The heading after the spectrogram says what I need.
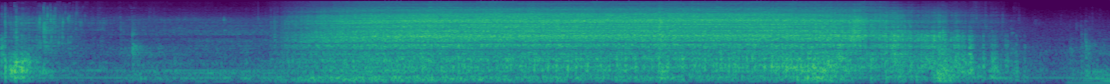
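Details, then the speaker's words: Grindmaster two-group espresso machine after rebuild with replaced clogged parts and a fixed pressure gauge: a strong, steady hiss of steam from the wand that holds for a few seconds, with good steam and hot water. "pressure gauge was non-functional and as you can see it is working fine right now we have a good steam we have good hot water"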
